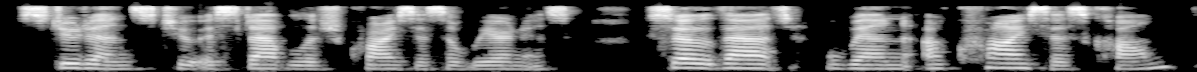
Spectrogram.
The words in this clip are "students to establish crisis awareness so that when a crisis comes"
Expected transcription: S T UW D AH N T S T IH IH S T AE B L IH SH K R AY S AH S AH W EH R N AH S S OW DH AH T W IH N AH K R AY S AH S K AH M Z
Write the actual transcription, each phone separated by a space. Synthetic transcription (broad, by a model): S T UW D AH N T S T IH IH S T AE B L IH SH K R AY S AH S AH W EH R N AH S S OW DH AH T W IH N AH K R AY S AH S K AH M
